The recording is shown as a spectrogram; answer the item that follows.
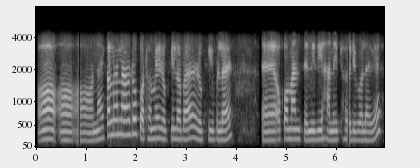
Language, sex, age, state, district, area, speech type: Assamese, female, 45-60, Assam, Dibrugarh, rural, conversation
